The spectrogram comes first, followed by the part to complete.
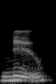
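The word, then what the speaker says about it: ν: this Greek letter here represents frequency which is pronounced nu a lot of times in physics lately they've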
